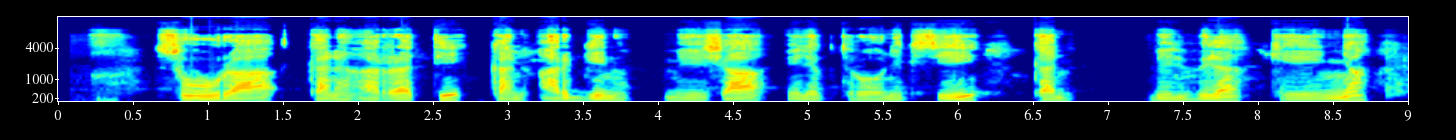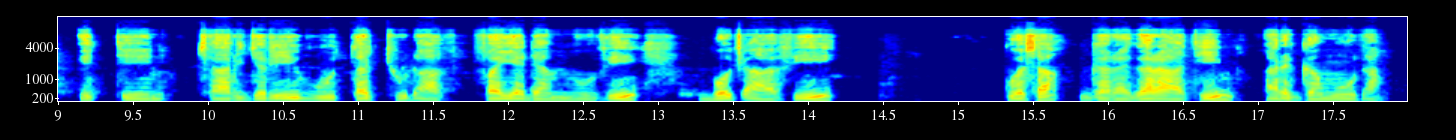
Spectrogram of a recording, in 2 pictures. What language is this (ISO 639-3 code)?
orm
